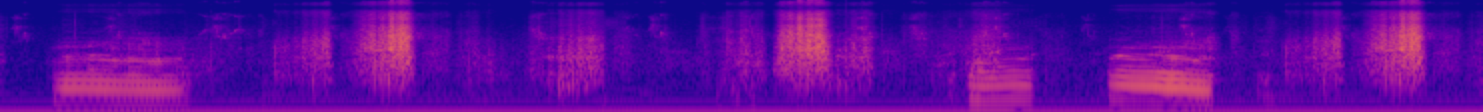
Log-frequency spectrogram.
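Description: Deep, droning honks from a hippopotamus come in bursts of a second or so. Between them are rough, airy wheezes and snorts, giving the familiar grunting wheeze-honk pattern.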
